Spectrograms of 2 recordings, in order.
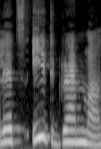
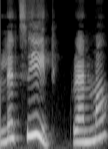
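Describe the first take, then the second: First: It runs straight on with no pause before grandma. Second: There is a short pause before grandma. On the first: The speaker proposes eating the grandmother. The speaker calls it wrong. "যদি কমা না দিই তাহলে কি হয়ে যাবে" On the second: The speaker calls the grandmother to come and eat. The speaker calls it right. "So আমরা এভাবে পড়বো"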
